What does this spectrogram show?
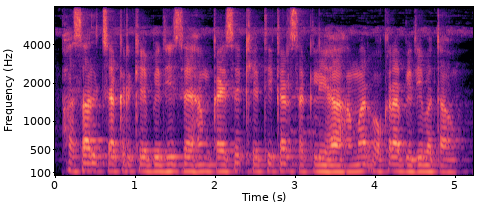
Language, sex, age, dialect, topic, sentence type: Magahi, male, 18-24, Western, agriculture, question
